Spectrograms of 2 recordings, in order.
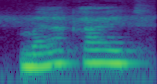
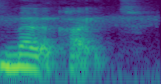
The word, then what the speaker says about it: malachite: performance everything is great armani vert maracaite malachite i never knew how to pronounce this i think it's malachite by armani privet then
